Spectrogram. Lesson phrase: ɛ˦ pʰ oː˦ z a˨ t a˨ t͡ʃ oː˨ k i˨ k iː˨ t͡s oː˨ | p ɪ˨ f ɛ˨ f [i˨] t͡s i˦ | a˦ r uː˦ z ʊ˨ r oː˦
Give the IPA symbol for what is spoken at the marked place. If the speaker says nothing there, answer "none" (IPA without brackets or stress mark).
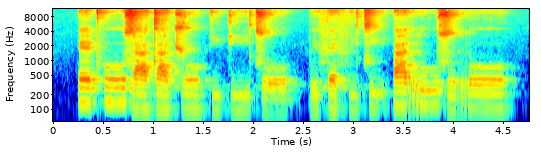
i˨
